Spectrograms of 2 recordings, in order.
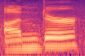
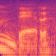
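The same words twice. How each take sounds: First: The first vowel is open, like in 'up'. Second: The first vowel is said in a Polish-style way. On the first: The speaker calls it right. "Tak jak under" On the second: The speaker calls it wrong. "to nie jest under"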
